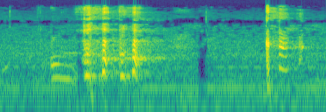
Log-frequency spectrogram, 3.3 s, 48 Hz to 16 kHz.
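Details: A 7-month-old baby imitates a cough with a few short, voiced cough-like bursts; this is a voluntary, fake cough rather than a true one.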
